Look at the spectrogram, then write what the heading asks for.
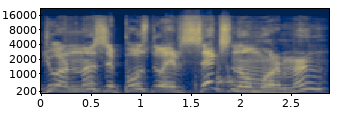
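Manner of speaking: put-on high, loud Chicano-accented wailing rant; Cheech Marin impression. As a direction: play Cheech Marin in a hammed-up Chicano accent, pleading with the cheating wife. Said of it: "my Cheech Marin impression".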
